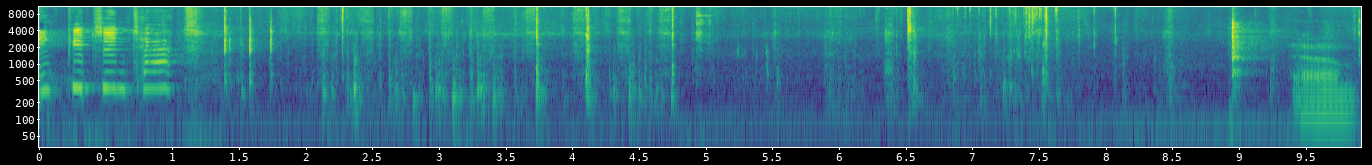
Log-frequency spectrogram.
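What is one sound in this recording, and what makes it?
Metal tools click and clank against an engine.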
